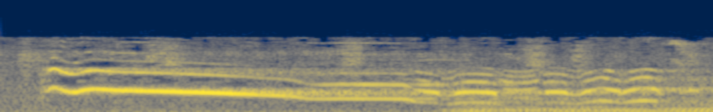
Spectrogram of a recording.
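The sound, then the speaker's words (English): A long, sustained wolf howl rises and slowly falls in pitch, then wavers; a second voice seems to join, with a low rumbling background underneath toward the end. “Then Laura heard a long, frightening cry from the dark prairie.”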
